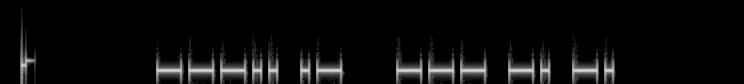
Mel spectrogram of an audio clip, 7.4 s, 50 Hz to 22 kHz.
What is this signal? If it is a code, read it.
Morse code, heard as a keyed tone, about 15 wpm, 700 Hz. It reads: 8A ONN
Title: Field Day Exchanges Encore - 15wpm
